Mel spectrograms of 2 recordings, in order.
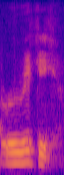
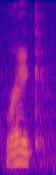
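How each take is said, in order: First: The name is spread over several separate syllables. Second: The name sounds like the single word rake. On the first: The speaker calls it wrong. "and not ruiki" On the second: The speaker calls it right. "It's pronounced rake"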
